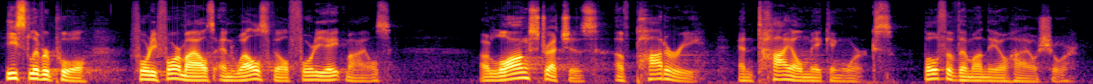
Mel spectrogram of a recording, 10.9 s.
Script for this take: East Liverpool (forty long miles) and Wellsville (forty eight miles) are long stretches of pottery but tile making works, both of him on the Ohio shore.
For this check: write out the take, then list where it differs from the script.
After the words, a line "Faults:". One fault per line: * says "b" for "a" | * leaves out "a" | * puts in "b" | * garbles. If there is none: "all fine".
East Liverpool (forty four miles) and Wellsville (forty eight miles) are long stretches of pottery and tile making works, both of them on the Ohio shore.
Faults:
* says "four" for "long"
* says "and" for "but"
* says "them" for "him"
